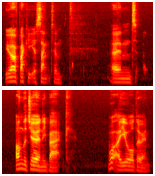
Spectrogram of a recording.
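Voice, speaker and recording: Lively male game master. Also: on the low side, a little slow. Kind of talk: narrating a tabletop game.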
